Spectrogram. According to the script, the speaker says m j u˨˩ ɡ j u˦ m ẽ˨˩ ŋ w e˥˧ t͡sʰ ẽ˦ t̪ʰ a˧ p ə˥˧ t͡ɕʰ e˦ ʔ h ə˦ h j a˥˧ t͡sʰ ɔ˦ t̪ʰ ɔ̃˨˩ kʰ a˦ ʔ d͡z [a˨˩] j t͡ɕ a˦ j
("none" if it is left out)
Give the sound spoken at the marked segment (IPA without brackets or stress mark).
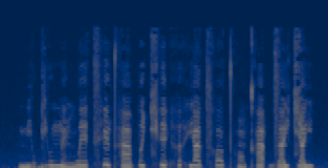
a˦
